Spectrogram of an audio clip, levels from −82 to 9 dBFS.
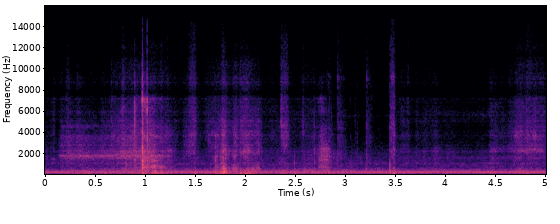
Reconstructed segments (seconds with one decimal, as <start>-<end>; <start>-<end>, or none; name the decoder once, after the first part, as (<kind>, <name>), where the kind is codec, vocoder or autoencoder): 0.0-2.8 (autoencoder, DAC-VAE); 3.5-5.0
